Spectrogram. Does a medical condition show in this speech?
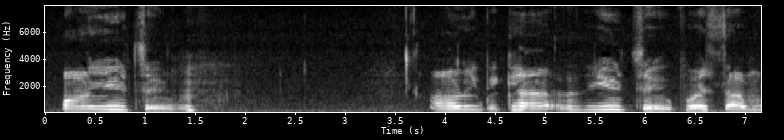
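Yes: ALS; affects hands.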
